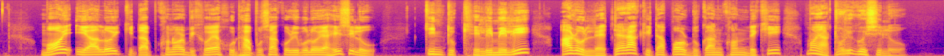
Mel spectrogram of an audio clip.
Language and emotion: Assamese, disgusted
